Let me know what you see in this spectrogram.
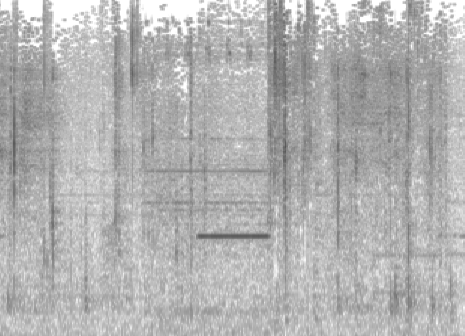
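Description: A single electronic beep, one steady tone held for about a second some two and a half seconds in, over scattered small clicks and crackles.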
